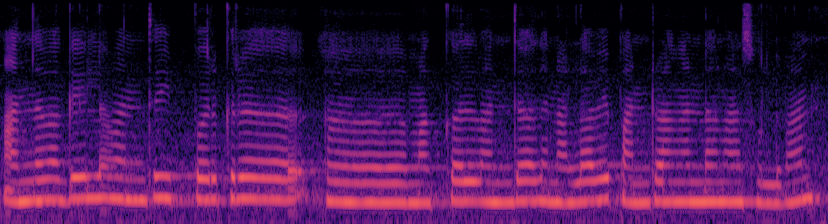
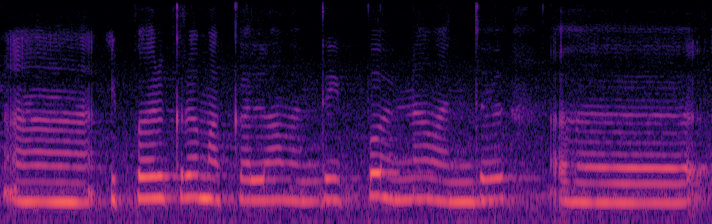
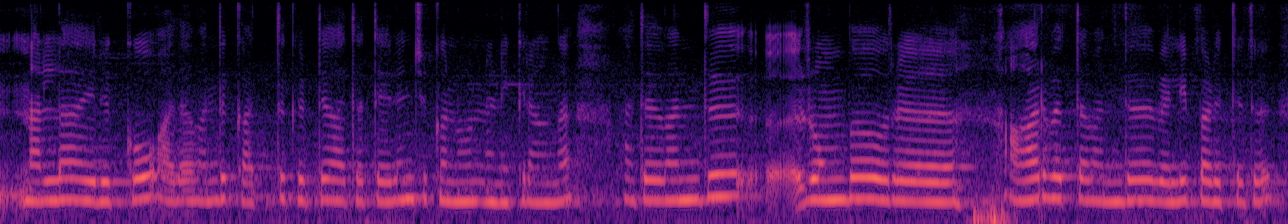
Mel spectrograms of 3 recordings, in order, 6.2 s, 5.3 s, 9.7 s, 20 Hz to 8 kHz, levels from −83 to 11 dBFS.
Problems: none marked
